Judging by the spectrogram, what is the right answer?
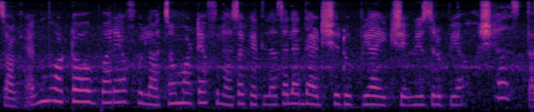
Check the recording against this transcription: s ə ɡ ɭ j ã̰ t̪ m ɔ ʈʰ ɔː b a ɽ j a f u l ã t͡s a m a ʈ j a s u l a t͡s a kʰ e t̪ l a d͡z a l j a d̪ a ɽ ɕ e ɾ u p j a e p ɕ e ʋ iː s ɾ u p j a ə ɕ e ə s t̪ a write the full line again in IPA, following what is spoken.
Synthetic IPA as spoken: s ə ɡ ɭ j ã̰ t̪ m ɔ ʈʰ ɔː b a ɾ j a f u l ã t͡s a m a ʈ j a f u l a t͡s a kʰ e t̪ l a d͡z a l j a d̪ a ɽ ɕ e ɾ u p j a e k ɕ e ʋ iː s ɾ u p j a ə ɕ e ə s t̪ a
